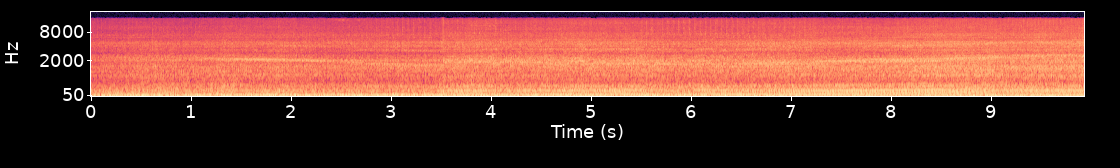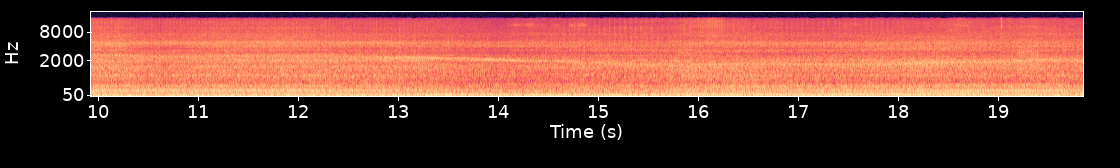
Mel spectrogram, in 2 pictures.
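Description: A Triumph Tiger 900 GT motorcycle engine drones steadily while riding, loud and close, its pitch rising and falling smoothly through gear changes and throttle shifts.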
